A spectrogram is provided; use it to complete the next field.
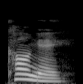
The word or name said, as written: congé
